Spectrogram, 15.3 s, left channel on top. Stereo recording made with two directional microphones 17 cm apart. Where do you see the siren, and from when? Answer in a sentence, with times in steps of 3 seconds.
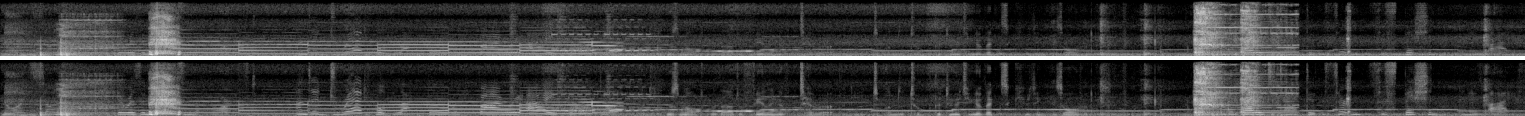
You can hear the siren on the left from 0 s, in the centre from 3 s and on the right from 6 s.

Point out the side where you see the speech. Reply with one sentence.
In this clip you hear the speech on the right.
